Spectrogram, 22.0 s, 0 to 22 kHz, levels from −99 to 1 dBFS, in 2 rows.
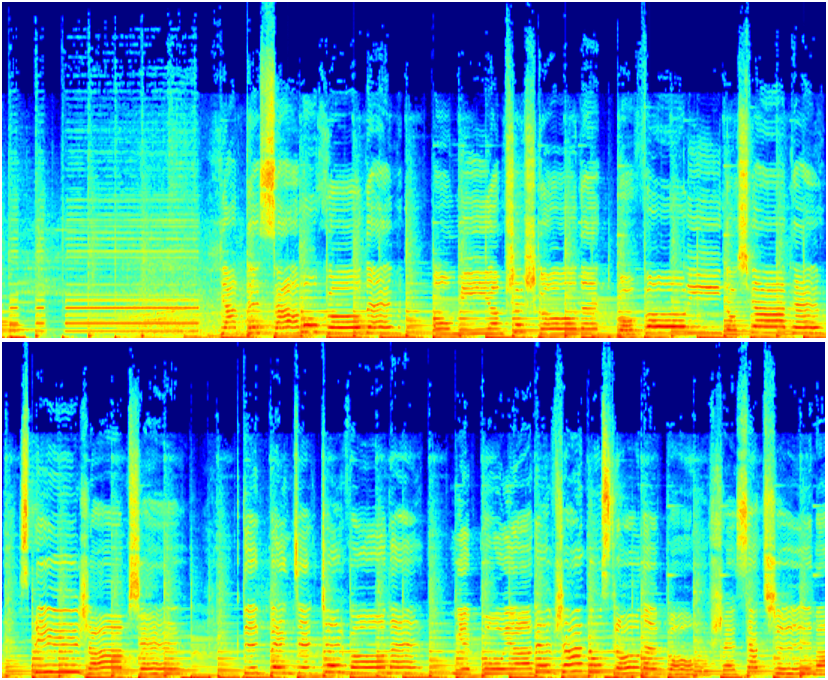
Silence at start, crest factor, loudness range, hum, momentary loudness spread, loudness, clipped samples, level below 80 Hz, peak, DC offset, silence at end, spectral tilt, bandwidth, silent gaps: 0 s; 14 dB; 2 LU; none; 6 LU; -14 LUFS; under 0.1%; -24 dBFS; 0 dBFS; under 0.1%; 0 s; -4 dB/octave; 20 kHz; none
